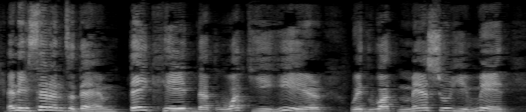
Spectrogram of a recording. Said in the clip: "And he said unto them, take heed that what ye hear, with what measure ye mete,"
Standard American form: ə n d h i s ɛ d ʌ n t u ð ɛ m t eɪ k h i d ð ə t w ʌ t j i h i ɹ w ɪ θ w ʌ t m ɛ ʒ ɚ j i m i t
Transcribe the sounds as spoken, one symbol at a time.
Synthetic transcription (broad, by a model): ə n h i s ɛ d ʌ n t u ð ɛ m t eɪ k h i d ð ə t w ʌ t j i h i ɹ w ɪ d w ʌ t m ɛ s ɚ j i m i t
